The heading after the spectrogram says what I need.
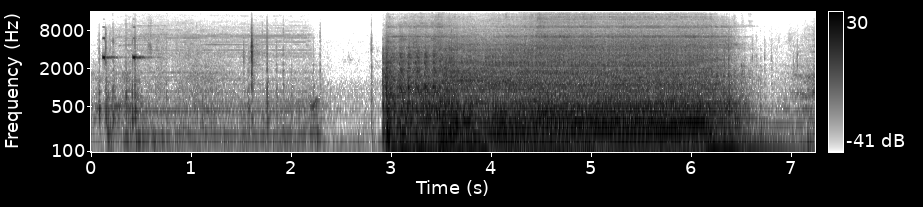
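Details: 2003 Sea-Doo RX DI being refurbished, cold test start: a few clicks, then it fires at once and settles into a smooth, even run before shutting off; normal cold start.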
